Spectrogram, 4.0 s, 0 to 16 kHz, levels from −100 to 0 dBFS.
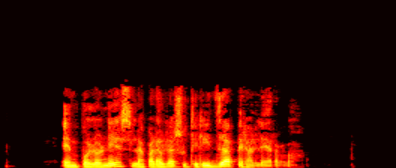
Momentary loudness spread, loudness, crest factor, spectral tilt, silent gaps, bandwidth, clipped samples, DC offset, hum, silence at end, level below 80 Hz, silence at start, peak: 12 LU; -21 LUFS; 20 dB; -6 dB/octave; none; 8.2 kHz; under 0.1%; under 0.1%; none; 1.05 s; -62 dBFS; 0.65 s; -2 dBFS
